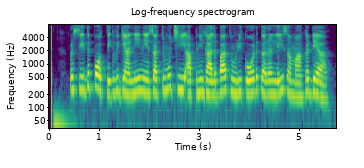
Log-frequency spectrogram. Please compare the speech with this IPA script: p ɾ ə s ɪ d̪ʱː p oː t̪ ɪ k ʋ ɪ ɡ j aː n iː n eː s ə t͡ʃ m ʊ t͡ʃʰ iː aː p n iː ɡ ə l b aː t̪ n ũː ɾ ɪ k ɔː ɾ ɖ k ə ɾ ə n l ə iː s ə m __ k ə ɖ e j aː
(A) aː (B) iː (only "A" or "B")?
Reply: A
